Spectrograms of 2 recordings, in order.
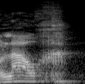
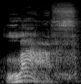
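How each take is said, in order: First: The word ends in a harsh ch sound. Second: The word ends in a soft f sound. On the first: The speaker calls it wrong. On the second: The speaker calls it right.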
